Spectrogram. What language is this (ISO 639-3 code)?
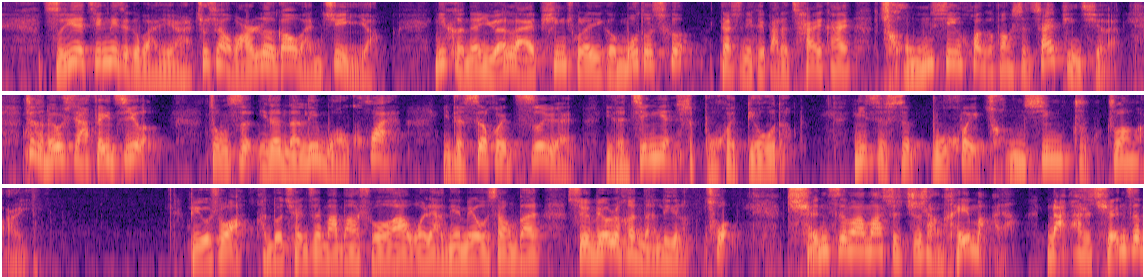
zho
